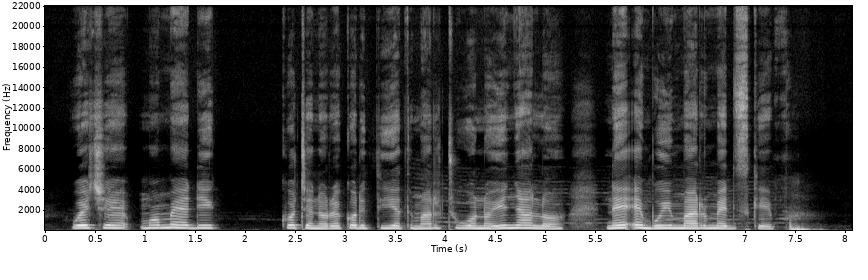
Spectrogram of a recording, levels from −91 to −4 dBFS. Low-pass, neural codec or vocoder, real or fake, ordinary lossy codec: none; none; real; none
